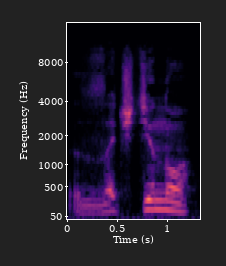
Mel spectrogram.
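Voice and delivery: hoarse, slow, strained wheeze; queasy. A narrator's reading. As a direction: croak it out, fighting nausea. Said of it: "просипел".

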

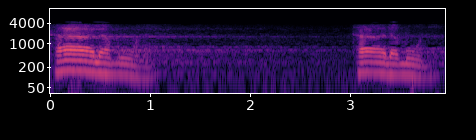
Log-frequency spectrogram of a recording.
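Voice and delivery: تالمون with a long alif, no glottal stop, slow; تالمون drawn out as taa-lamoon; hamza to alif. Shown as a demonstration. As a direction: stretch تالمون into a long open aa. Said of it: "إذا بدلنا الهمز".

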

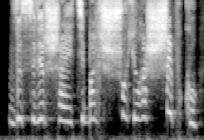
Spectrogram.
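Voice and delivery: high, tense hissed threat; hissed warning. A narrator's reading. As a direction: hiss it as a warning. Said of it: "прошипела она".

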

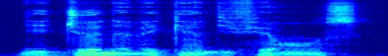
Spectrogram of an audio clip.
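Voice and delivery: usual speaking voice

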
